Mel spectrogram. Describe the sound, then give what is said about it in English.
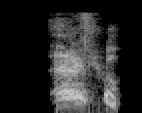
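A single sharp sneeze bursts out loudly, with a quick two-part rush of breath that ends within a second, surrounded by silence. “Bless me.”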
